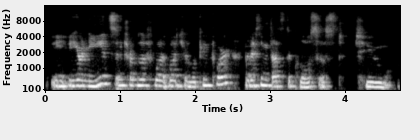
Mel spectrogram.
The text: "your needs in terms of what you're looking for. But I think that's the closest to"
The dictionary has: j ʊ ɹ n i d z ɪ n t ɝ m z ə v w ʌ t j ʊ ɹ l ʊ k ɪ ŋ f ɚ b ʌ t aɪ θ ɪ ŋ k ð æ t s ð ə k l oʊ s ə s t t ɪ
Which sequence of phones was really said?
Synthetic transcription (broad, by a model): j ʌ ɹ n i d z ɪ n t ɝ m z ə v w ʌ t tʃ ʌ ɹ l ʊ k ɪ ŋ f ɚ b ʌ t aɪ θ ɪ ŋ k ð æ t s ð ə k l oʊ s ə s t t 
